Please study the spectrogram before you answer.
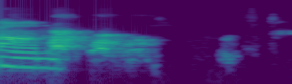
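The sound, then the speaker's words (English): A dog barks once in a short harmonic burst that quickly fades, followed by a couple of faint, brief noises, all fairly quiet. “sorry for my dog”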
